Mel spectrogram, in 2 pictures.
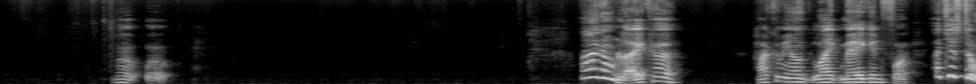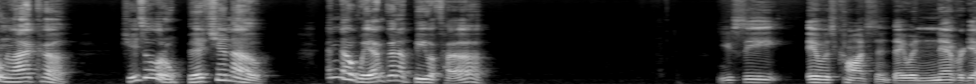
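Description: A man speaks up close in playful, animated voices.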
